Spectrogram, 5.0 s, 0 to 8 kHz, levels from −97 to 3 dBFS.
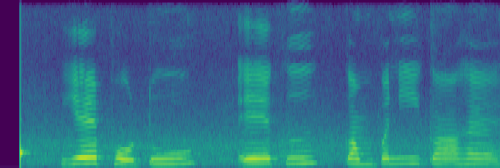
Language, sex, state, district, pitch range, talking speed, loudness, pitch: Hindi, female, Haryana, Charkhi Dadri, 240-275 Hz, 70 wpm, -20 LUFS, 255 Hz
